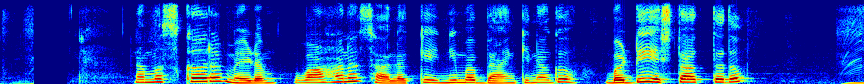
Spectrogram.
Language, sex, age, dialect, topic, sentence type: Kannada, female, 18-24, Central, banking, question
